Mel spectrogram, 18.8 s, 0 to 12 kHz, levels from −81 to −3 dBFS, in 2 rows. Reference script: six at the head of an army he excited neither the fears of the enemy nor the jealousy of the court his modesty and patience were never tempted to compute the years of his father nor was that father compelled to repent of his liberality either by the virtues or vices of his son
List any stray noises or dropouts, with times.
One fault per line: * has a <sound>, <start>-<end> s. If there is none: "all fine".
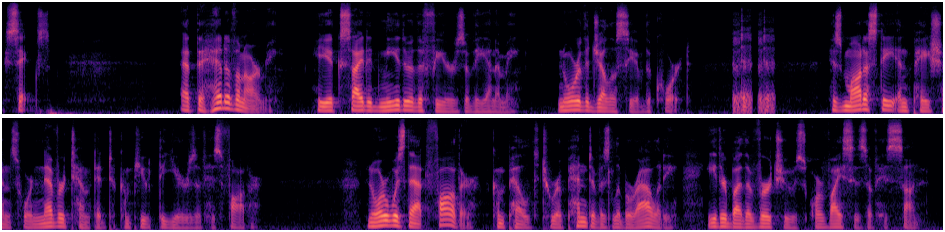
* has a laugh, 7.3-7.7 s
